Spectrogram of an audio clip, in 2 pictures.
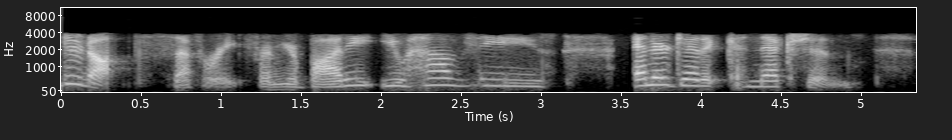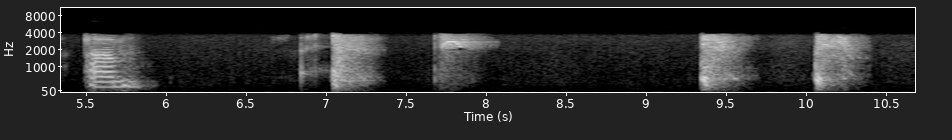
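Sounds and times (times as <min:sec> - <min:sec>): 
speech: 0:00.0 - 0:06.0
sharp explosive sneezes: 0:06.9 - 0:08.1.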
